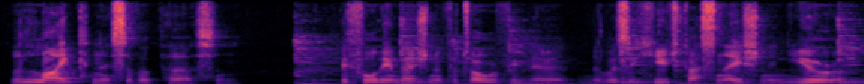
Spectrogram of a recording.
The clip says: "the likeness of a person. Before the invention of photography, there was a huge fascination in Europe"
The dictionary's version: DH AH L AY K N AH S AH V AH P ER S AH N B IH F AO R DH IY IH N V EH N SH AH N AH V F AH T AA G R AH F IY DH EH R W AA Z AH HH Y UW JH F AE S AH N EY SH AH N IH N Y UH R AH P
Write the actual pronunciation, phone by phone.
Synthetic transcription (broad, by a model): DH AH L AY K N AH S AH V AH P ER S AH N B IH F AO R DH IY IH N V EH N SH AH N AH V F AH T AA G R AH F IY DH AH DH W AA Z AH HH Y UW JH F AE S AH N EY SH AH N IH N Y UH R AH P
